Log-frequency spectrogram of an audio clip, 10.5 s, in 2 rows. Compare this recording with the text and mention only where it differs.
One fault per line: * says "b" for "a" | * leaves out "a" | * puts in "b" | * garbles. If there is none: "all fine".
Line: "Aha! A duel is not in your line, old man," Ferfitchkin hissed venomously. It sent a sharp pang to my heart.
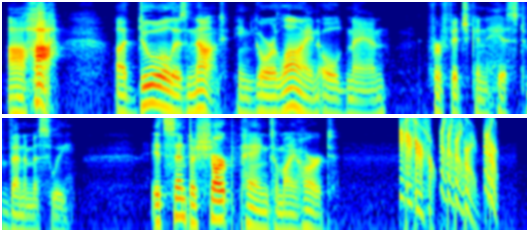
all fine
